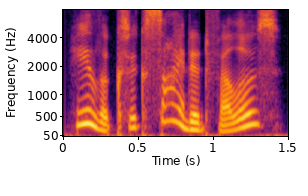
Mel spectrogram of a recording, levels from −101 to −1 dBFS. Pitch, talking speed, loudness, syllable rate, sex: 245 Hz, 160 wpm, -16 LUFS, 5.0 syllables/s, female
